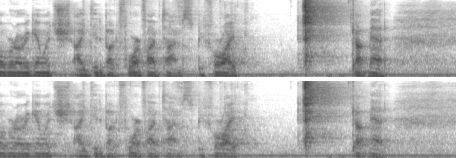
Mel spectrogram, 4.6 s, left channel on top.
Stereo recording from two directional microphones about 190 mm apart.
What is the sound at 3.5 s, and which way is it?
Speech, 25° left (ahead or behind).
